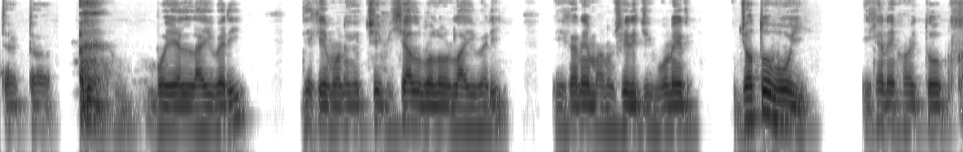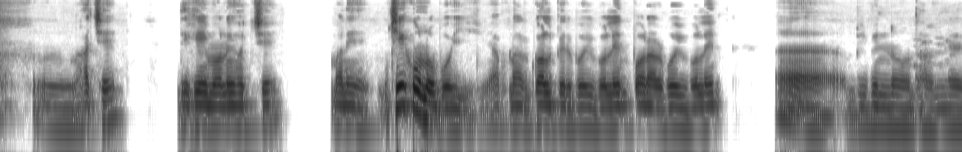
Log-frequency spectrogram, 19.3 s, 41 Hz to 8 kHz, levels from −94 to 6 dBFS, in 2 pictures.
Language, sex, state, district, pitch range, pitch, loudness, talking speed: Bengali, male, West Bengal, Jalpaiguri, 100-110 Hz, 105 Hz, -18 LUFS, 120 wpm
